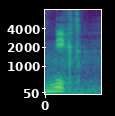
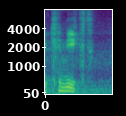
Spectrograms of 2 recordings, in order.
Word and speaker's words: night: So one example is like the word night, N-I-G-H-T. That G-H-T sound that we now no longer pronounce in any meaningful way back then would have been pronounced nicht, or night would have been knicht. So you would have originally pronounced the K and had this like sound for the G-H-T.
